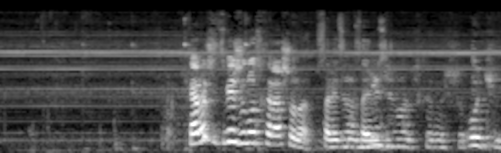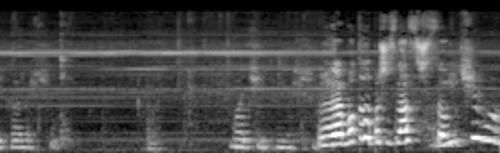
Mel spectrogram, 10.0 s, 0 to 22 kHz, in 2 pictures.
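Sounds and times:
faint electrical buzz with high tones: 0:00.0 - 0:10.0
speech: 0:07.3 - 0:10.0.

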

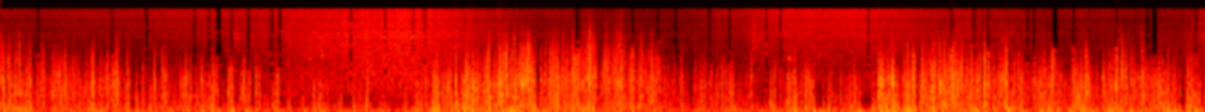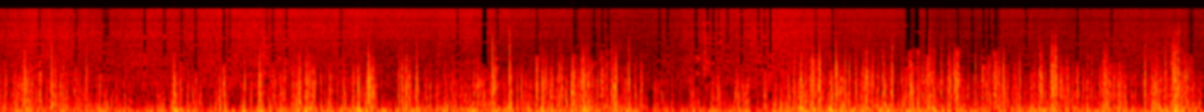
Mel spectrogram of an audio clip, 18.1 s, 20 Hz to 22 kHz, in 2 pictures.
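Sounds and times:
bow wave splashing along hull: 0:00.0 - 0:18.0
strong wind buffeting microphone: 0:00.0 - 0:18.0.

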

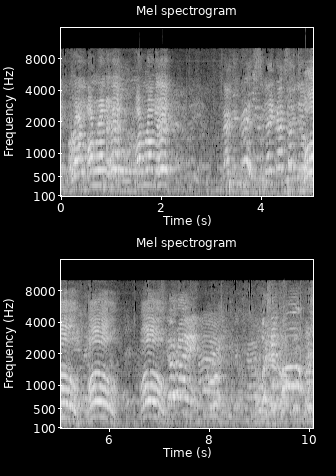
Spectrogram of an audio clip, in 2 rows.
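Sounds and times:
children chattering: 0:00.0 - 0:10.0.

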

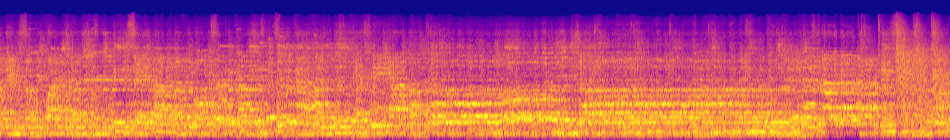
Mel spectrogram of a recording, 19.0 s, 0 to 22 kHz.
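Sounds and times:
choir singing in harmony: 0:00.0 - 0:19.0.

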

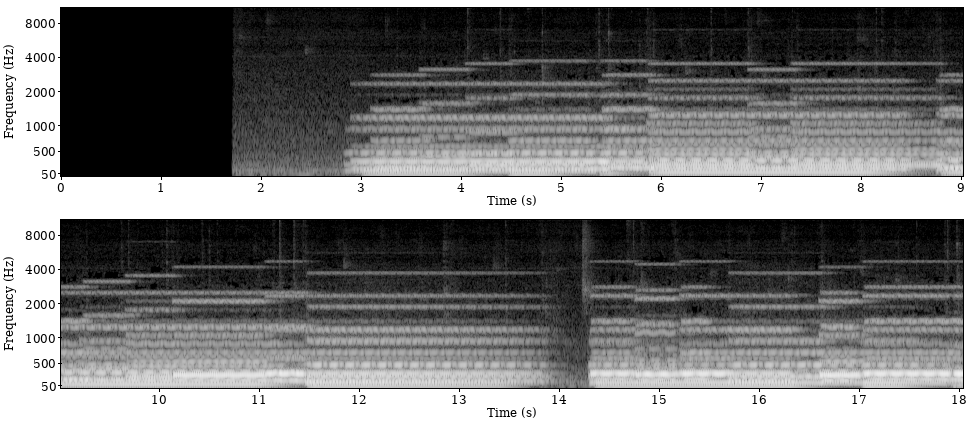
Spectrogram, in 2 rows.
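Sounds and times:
electronic organ playing hymn chords: 0:02.8 - 0:18.0
low organ bass line: 0:02.8 - 0:18.0.

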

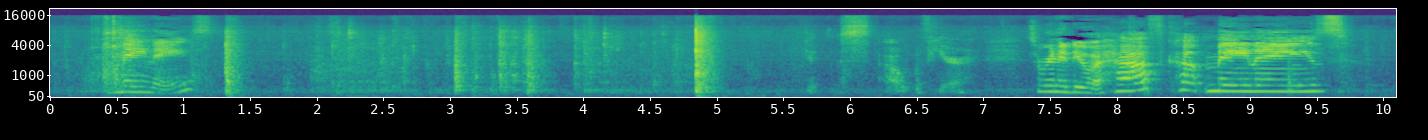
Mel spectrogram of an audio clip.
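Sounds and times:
kitchen utensils clattering: 0:00.2 - 0:01.0, 0:02.0 - 0:05.1.

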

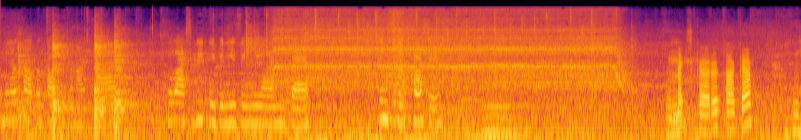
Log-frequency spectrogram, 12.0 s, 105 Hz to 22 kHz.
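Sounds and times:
high-pitched machine whine: 0:04.3 - 0:11.2.

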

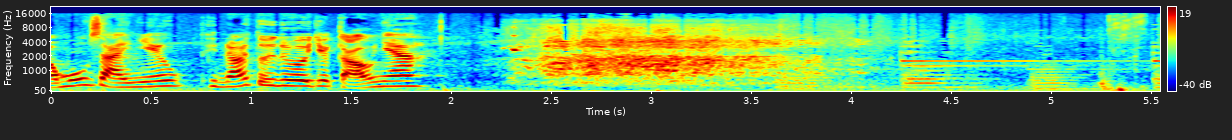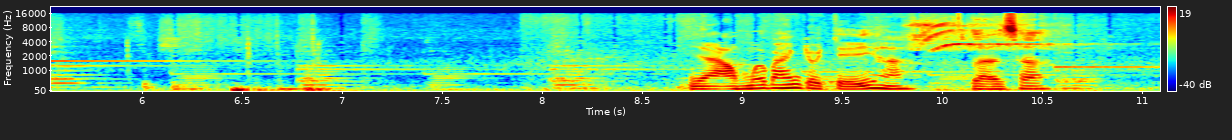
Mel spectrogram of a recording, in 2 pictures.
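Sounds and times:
canned crowd laughter: 0:02.2 - 0:04.3
background music: 0:02.2 - 0:11.0.

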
